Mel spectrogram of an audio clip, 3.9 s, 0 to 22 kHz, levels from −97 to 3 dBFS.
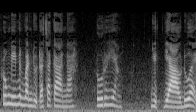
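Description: No technical faults are audible.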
